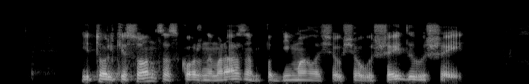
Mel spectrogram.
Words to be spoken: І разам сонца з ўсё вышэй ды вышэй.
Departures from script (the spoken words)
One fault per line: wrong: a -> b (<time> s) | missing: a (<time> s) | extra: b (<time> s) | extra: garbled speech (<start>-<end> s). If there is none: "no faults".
wrong: разам -> толькі (1.0 s)
extra: кожным разам паднімалася (1.9 s)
